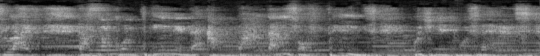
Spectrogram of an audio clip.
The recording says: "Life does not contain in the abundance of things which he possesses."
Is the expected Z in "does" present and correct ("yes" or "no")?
no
